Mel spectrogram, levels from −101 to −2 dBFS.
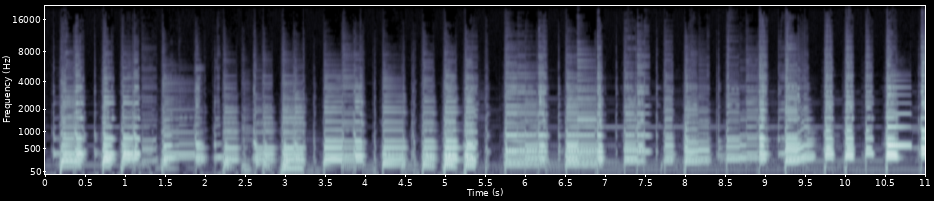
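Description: A corrupt frame decoded at 9.40 s breaks into the music as a single brief blip. Bits inside one compressed frame were damaged, yet the decoder played it rather than concealing it, so misread gain values and spectral codes pushed energy into the wrong frequencies for the span of that one frame. The stray burst peaks at roughly -30 dBFS.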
